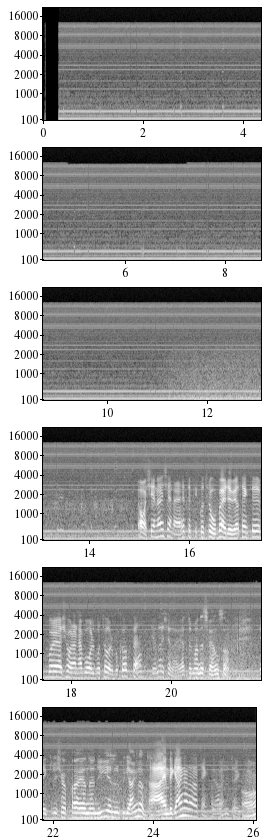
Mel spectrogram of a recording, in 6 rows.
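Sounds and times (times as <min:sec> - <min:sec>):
mains hum: 0:00.3 - 0:26.0
constant tones: 0:10.8 - 0:26.0.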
